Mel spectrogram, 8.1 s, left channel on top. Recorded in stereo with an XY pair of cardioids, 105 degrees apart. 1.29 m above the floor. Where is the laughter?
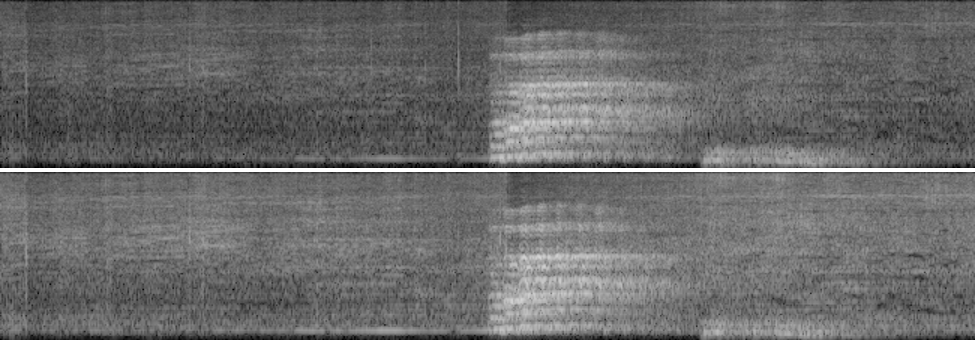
70° right, 2.5 m.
